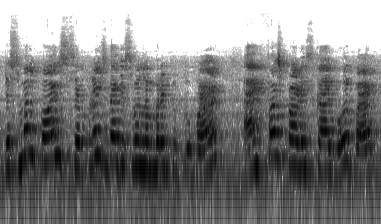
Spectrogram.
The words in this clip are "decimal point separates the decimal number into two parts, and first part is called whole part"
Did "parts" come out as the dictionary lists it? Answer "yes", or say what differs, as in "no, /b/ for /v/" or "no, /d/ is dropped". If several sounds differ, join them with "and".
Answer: no, /s/ is dropped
